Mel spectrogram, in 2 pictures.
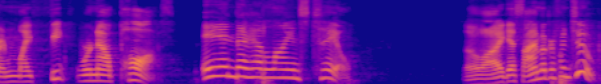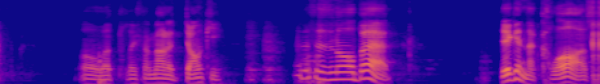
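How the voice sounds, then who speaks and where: Male narrator, bright and slightly high, sarcastic, theatrical delivery of first-person fiction. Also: big pitch swings, a little slow, long pauses. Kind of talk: dramatic first-person story reading.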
